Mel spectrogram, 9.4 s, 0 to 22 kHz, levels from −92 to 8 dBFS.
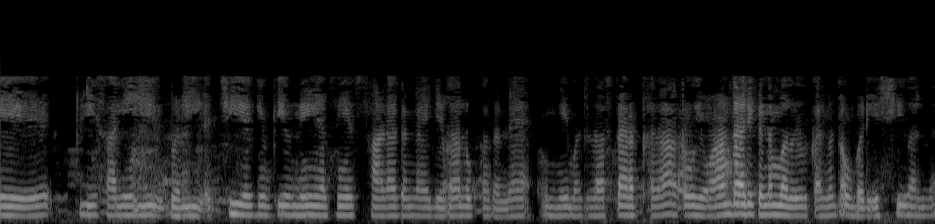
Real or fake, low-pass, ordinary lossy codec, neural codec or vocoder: fake; 5.4 kHz; MP3, 24 kbps; codec, 16 kHz in and 24 kHz out, 1.1 kbps, FireRedTTS-2 codec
